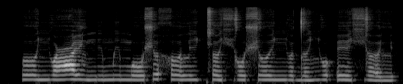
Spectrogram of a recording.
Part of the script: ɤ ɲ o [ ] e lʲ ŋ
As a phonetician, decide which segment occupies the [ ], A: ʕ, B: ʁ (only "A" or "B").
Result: A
